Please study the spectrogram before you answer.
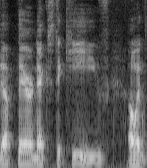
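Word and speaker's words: Kyiv: up there next to keeve oh and thank you tom trask for giving me the uh super chat contribution for correctly pronouncing keeve as one word i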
